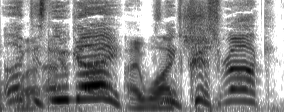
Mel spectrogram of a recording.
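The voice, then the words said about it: Impression of a friend. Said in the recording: “That's my impression. ... of Dale.”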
